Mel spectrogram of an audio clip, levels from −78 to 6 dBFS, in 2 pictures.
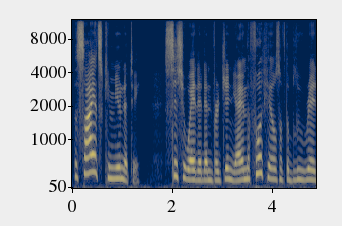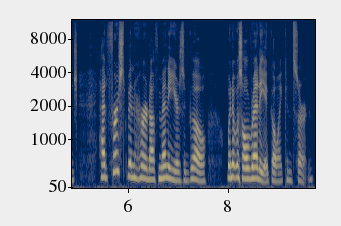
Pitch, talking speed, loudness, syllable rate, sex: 210 Hz, 170 wpm, -20 LUFS, 5.1 syllables/s, female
